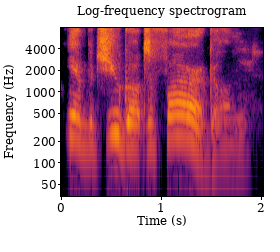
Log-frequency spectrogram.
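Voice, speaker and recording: A man's voice: sits high, very animated, normal speed, a little mellow, slightly rough, full character voice. Man reading an eager naive young constable. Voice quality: eager, chatty.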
